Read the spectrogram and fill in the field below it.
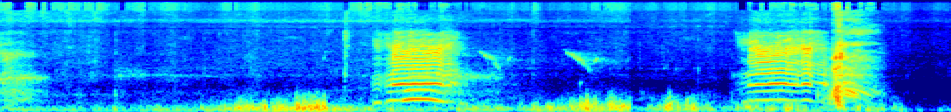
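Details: Pet goat on a small goat farm, kept with a young kid feared bitten by a cobra: two loud, wavering nasal bleats about two and a half seconds apart, with a person talking and handling noises between.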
